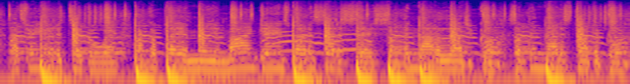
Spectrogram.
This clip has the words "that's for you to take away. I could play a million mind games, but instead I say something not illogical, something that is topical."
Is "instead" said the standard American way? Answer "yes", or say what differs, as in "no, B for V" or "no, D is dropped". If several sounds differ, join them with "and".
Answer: no, N is dropped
